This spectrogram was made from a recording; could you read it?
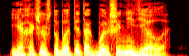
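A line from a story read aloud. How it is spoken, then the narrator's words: Plain. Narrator (Russian): сказал Джон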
